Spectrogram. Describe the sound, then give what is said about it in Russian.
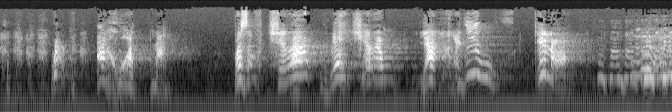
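A dog named Alberg pants and lets out a rapid series of close, breathy yips and whimpering vocal sounds in uneven bursts, with short pauses between them. “Пожалуйста, милый Альберг, не можешь ли ты рассказать нашим друзьям что-нибудь из собачьей жизни?”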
